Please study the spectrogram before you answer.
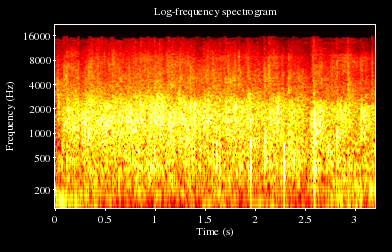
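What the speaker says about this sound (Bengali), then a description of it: "একটি করতালি দেবেন।" An audience at a stage opening ceremony of a Bengali cultural convention claps in a dense, steady round of applause, loud and close, holding evenly for a few seconds.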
